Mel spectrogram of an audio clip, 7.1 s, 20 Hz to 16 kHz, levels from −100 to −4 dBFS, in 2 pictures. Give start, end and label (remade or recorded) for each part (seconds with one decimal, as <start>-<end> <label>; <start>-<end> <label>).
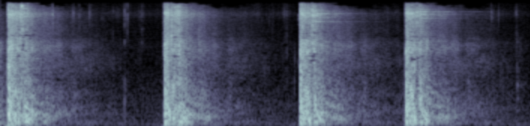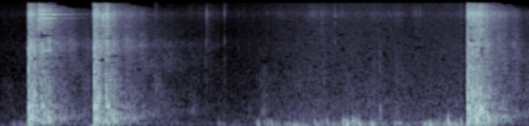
0.0-7.1 recorded

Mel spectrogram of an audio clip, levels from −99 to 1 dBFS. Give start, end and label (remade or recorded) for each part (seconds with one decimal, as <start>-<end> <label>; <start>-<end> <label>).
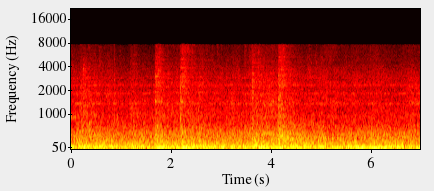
0.0-5.0 recorded; 5.0-5.5 remade; 5.5-7.0 recorded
